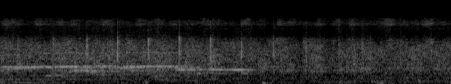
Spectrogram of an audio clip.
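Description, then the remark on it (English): A crowd claps in a dense, steady patter of overlapping hand claps, a broad wash of applause with a faint sustained tone lingering beneath for the first couple of seconds. “Are you clapping?”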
